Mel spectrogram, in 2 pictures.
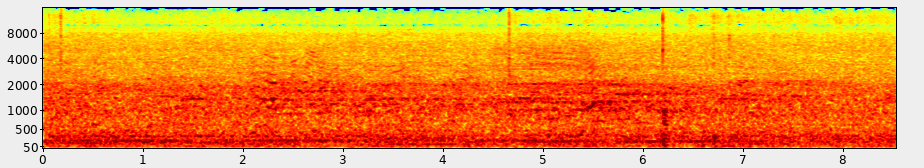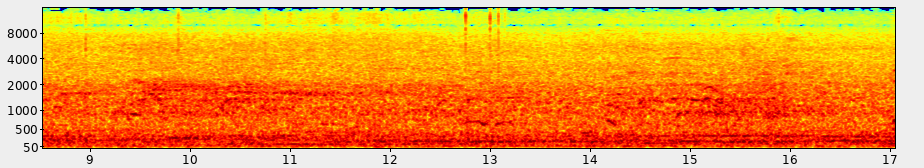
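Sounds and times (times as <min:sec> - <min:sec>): water splashing and running: 0:00.0 - 0:13.6
low constant hum: 0:00.0 - 0:17.0.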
